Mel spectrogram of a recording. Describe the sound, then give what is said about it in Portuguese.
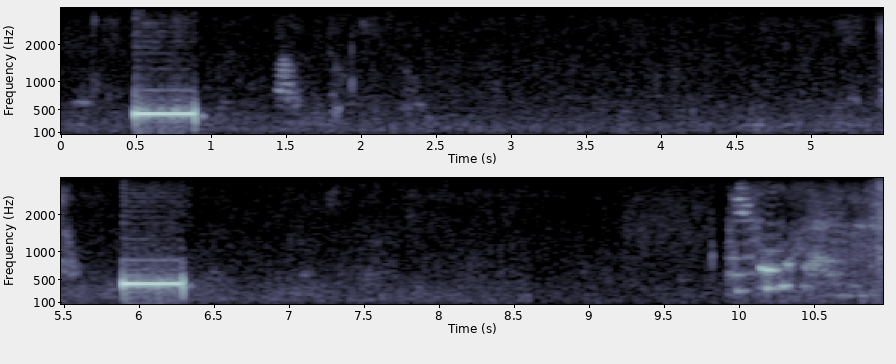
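A telephone tone after a dropped call: two short, clear electronic beeps separated by a long quiet gap, with faint noises between them and a voice near the end. “Acho que caiu a ligação, desculpa.”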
